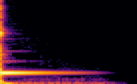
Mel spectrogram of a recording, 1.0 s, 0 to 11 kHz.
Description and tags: SanzAnais 70 A#3 -doux
a sanza (or kalimba) multisampled
african, kalimba, percussion, sanza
